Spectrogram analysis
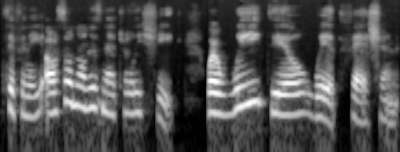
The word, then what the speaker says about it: Shycc: Chic is spelled SHYCC, but it's pronounced chic.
